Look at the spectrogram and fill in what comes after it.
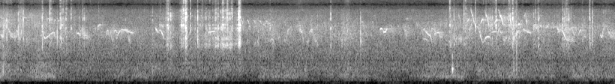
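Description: Faint birds chirping, many short calls scattered throughout, with a few sharp clicks among them.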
